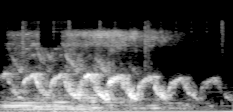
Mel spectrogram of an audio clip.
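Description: Siren warbling quickly up and down in pitch, about three to four sweeps a second, fading out near the end.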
